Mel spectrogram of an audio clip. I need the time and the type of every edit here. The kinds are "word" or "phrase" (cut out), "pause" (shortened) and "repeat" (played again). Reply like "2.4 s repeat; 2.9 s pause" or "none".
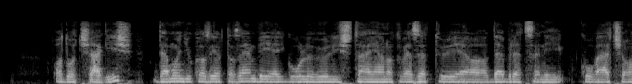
1.4 s pause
